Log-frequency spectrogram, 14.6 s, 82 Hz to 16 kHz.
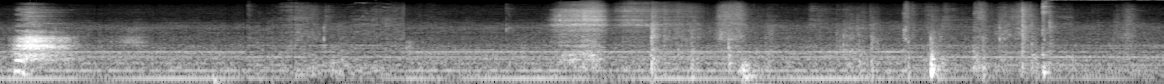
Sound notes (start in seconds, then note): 7.0 sighs; 12.8 TV turns on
